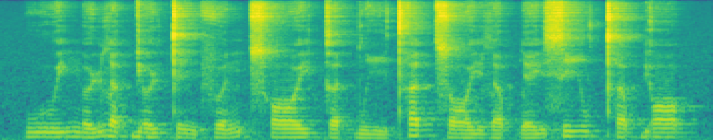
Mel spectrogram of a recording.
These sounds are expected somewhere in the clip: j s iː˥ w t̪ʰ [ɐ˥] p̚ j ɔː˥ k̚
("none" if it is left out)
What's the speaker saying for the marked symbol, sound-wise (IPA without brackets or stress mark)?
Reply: ɐ˥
